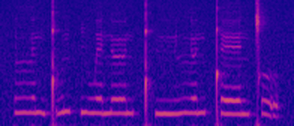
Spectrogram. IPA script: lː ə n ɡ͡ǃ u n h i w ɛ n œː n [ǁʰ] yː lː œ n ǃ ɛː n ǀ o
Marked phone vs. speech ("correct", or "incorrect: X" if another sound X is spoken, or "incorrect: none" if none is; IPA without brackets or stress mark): incorrect: ǃʰ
